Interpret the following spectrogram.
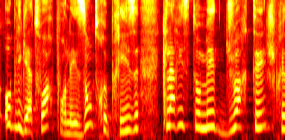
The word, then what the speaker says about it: Thomé-Duarte: Clarisse Thomé-Duarte, je prononce bien Thomé-Duarte à la française, experte en droit des affaires chez SVP Information Décisionnelle, va nous aider à y voir plus clair.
